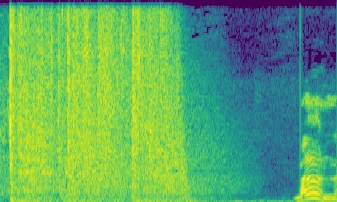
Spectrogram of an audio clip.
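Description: A stun grenade goes off with a loud, harsh blast.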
